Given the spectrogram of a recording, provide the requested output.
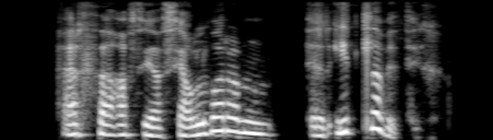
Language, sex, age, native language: Icelandic, female, 50-59, Icelandic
